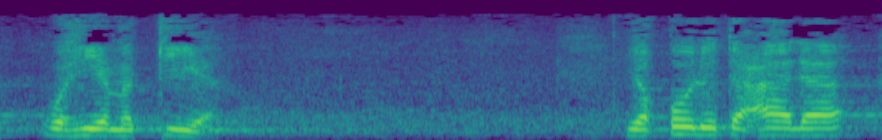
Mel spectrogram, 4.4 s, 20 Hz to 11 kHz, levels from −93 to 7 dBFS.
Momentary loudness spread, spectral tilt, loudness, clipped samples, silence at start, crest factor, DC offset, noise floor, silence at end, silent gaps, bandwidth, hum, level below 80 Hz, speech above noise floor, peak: 8 LU; -5 dB/octave; -18 LUFS; under 0.1%; 0 s; 16 dB; under 0.1%; -45 dBFS; 0 s; none; 8 kHz; none; -70 dBFS; 28 dB; -4 dBFS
